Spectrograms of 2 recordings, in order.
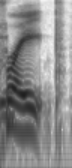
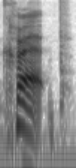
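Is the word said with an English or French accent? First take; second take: English; French. First: It is said with an English pronunciation. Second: It is said with a French pronunciation. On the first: The speaker calls it wrong. "the English sides, like people saying" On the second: The speaker calls it right.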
